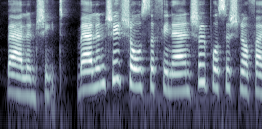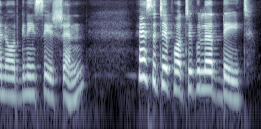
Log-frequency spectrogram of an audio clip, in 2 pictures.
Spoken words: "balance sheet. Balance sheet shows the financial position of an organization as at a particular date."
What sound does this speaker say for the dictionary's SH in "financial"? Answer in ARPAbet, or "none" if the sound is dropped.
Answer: SH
